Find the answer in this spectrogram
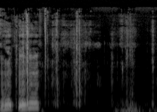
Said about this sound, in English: I'm eating fried pig's rind. You're a monster. Right. Right, before we get on, let me just chew this.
